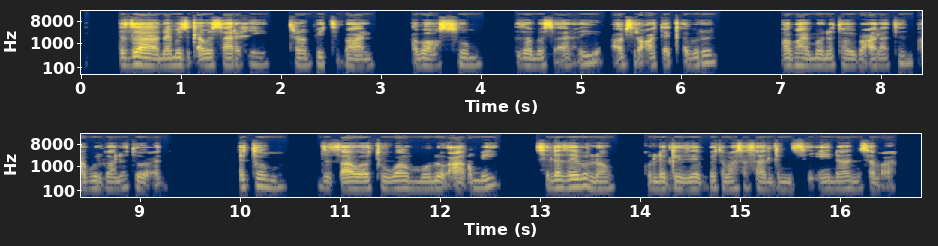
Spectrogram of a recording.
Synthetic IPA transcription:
ʔɨzanajmuzikʼamɐsaɾħit̪ʰɾampʰit̪bahal | ʔaβaxsom | ʔɨzamɐsa̰ɾħiʔa̰βsɨɾʕa̰t̪ɐkʼɐβɾɨn | ʔaβhajmanot̪ʰawiba̰ʕalat̪ʰɨna̰βɡʊlɡalot̪ʰɨwʕɨ̰n | ʔɨt̪ʰo̞m | zɨt͡sʼawɔt̪ʰɨwamuluʕa̰χʼmi | sɨlɐzɐjβɨlːo̞m | kʰulːuɡize̞bet̪ʰɐmasasald̪ɨmt͡sʼiʔinanɨsɐmʕa̰

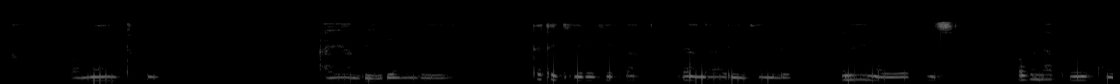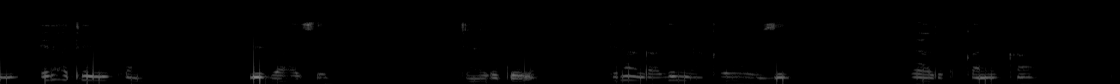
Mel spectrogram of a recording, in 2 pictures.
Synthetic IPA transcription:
o̞muːntʰu | ajaːmbiiɾe̞ːmboje | tatecʰeːɾe̞kekʰaeɾaŋɡaːliːnzemule̞inajenajeːβwiːse̥ | oβunakumikʰono̞eɾaːtʰe̞ːmikʰo̞no̞ | mivaːz̥e | ɟaːluɡo̞jḛː | ɾaŋɡaːɡemjaːkʰawuːzi | ɡaliku̥kanikʰa

